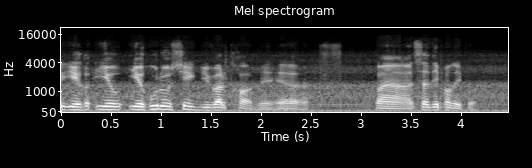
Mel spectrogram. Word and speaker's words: Valtra: roule aussi avec du Valtra mais ça dépend des pas et pour une fois j'ai prononcé Valtra correctement parce que d'habit je dis plutôt valnouille mais j'avoue j'y reviens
